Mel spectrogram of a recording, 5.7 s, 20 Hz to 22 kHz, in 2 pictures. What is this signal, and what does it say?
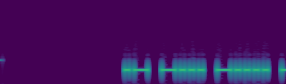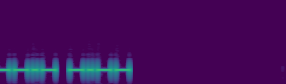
Morse code, heard as a keyed tone, about 26 wpm, 700 Hz. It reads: AB6QY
